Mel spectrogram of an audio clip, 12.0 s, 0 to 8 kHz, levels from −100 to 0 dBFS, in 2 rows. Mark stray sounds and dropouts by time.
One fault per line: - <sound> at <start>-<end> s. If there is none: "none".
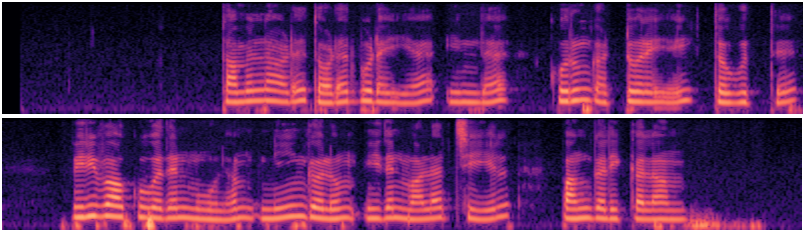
none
